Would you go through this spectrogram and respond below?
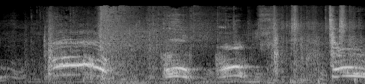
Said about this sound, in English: Stop! You're breaking everything! You smashed the toaster! Oh no, the DVD player! Ruined! No! No! Not the coffee machine! No!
